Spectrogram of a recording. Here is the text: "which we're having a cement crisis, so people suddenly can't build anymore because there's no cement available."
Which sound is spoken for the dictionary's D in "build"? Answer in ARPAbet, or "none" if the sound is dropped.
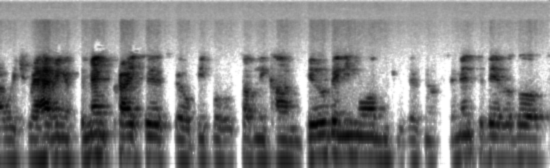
D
